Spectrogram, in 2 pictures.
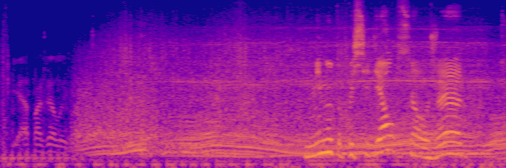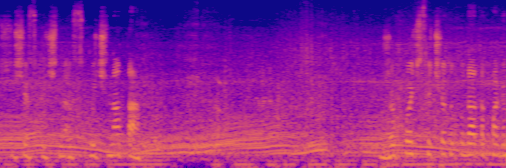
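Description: A vehicle engine roars and revs up and down while driving.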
